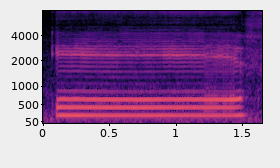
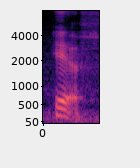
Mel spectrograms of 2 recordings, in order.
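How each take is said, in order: First: The word is stretched out slowly, sound by sound. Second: The word is said quickly as one unit. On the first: "Let's say it slowly one more time" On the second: "Say it fast"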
